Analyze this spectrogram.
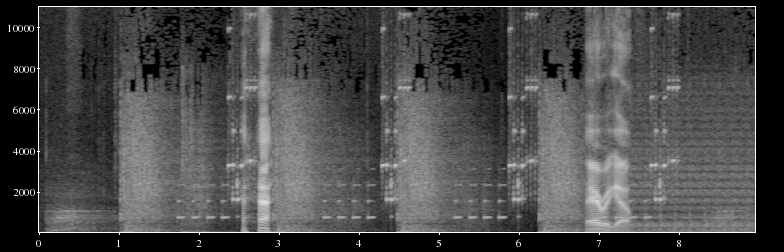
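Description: Missiles and gunfire blast in quick bursts.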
